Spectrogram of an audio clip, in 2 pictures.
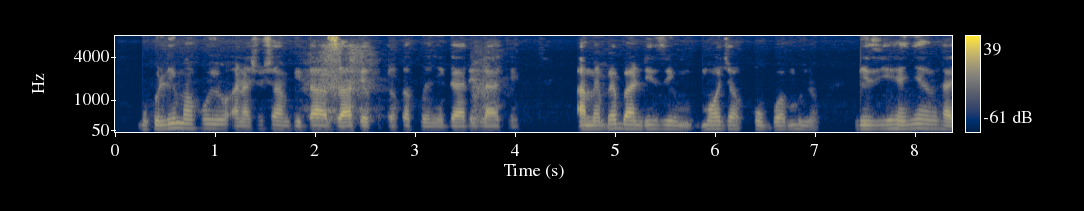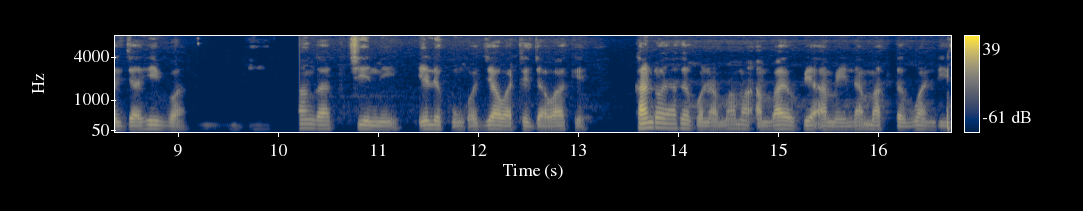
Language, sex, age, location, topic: Swahili, male, 18-24, Kisumu, agriculture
